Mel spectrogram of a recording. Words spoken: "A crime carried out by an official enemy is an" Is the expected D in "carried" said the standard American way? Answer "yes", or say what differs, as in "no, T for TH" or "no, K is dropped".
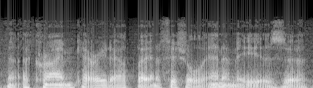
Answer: yes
